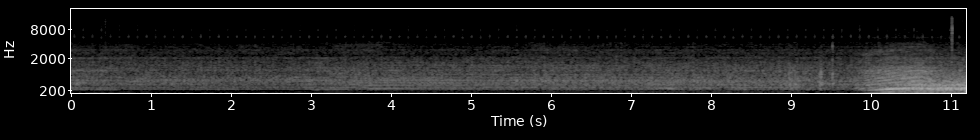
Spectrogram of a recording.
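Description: A car engine idles quietly inside the car.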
